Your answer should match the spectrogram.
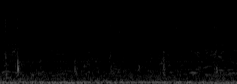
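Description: Faint, irregular clicks of keys being typed on a computer keyboard over a low steady hum.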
